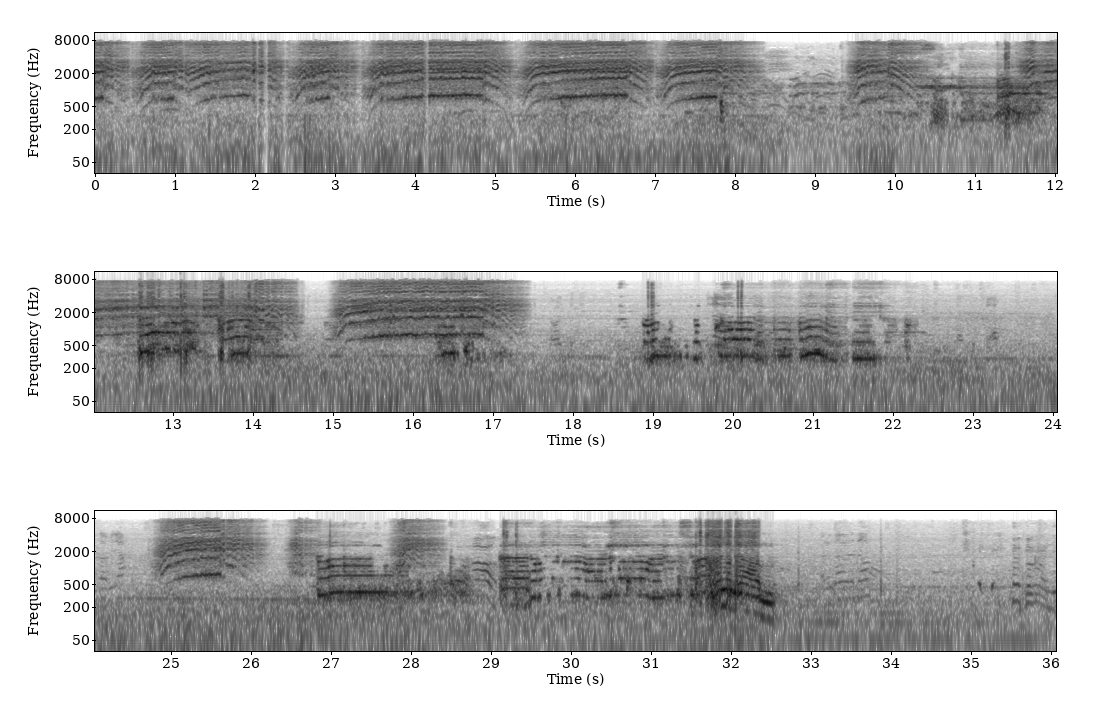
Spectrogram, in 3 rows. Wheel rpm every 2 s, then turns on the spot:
130, 140, 140, 150, 40, 30, 190, 110, 140, 0, 0, 0, 40, 40, 10, 0, 0, 0.
none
